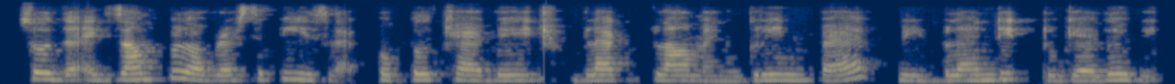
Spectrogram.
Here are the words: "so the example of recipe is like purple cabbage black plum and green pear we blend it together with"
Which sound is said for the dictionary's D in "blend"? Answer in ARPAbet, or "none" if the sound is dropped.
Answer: D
